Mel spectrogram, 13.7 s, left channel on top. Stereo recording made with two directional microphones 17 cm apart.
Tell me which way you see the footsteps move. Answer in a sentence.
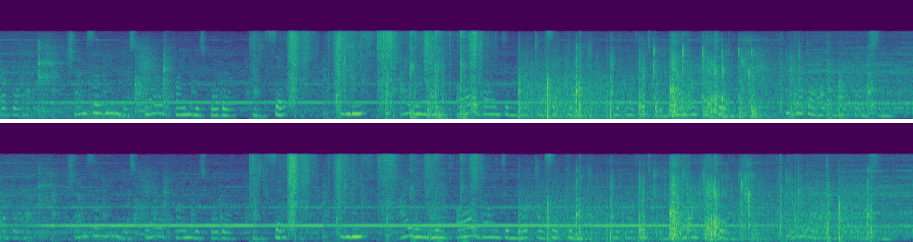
You can hear the footsteps go left and come back.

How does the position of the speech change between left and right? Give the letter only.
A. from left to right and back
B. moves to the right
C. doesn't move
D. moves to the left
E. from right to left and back
A.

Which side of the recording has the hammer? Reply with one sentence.
You can hear the hammer on the left.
